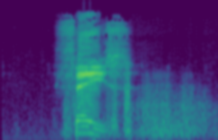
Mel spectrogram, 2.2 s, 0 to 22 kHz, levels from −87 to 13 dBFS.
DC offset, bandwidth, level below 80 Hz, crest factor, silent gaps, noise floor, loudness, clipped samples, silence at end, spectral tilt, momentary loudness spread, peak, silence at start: under 0.1%; 16.5 kHz; -60 dBFS; 18 dB; none; -63 dBFS; -10 LUFS; under 0.1%; 0.25 s; 0 dB/octave; 20 LU; 0 dBFS; 0.6 s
